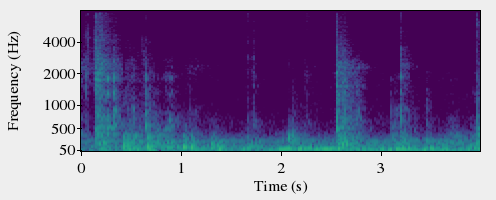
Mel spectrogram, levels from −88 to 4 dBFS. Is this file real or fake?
fake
